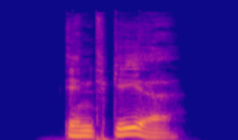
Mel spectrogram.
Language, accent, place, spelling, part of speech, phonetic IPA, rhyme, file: German, Germany, Berlin, entgehe, verb, [ɛntˈɡeːə], -eːə, De-entgehe.ogg
- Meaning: inflection of entgehen: 1. first-person singular present 2. first/third-person singular subjunctive I 3. singular imperative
